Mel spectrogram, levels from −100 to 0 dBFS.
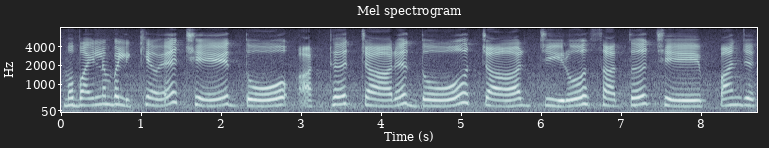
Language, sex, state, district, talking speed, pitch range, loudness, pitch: Punjabi, female, Punjab, Pathankot, 105 wpm, 220-270 Hz, -14 LUFS, 245 Hz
